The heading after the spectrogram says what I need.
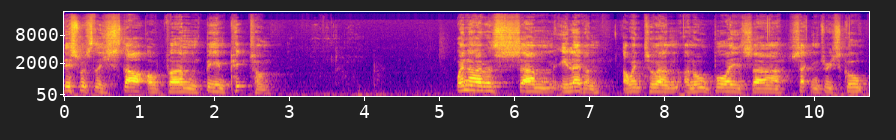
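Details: Adult male who stammers; he reports once swapping words and later using a breathing technique to control it; stammering (stuttering).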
